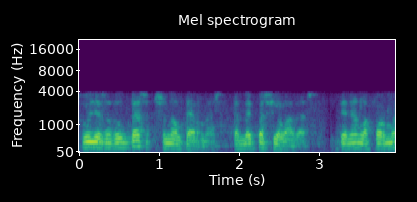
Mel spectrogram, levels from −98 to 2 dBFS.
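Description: From start to finish the speech sounds boxed in and plainly buzzy, with a thin, synthetic edge. It is cut off below about 150 Hz and above 3.4 kHz. This is the AMR narrowband mobile codec at work. It models the vocal tract and excites it with a few pulses per subframe instead of sending the waveform itself, and the damage heard here fits a mid-rate mode around 10 kbps. Nothing above the narrowband telephone limit survives.

Between 3.04 and 3.23 s, just after "són alternes també peciolades", the sound stutters and smears. It stretches briefly, sags toward silence, then returns rough and weak. These are lost AMR speech frames: about 120 ms of audio is missing, scattered over 160 ms, with the longest unbroken gap about 60 ms. For each missing stretch the decoder repeats the last good pitch and vocal-tract settings at falling gain, so the gaps are patched with fading imitation rather than left silent.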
